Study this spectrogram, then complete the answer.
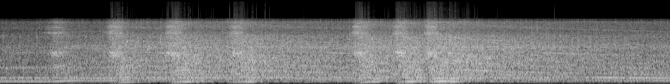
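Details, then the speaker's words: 1964 Pontiac Tempest inline-6 after a budget replacement carburetor: quick throttle blips pick up cleanly and settle back to idle without stumbling. Before, it nearly choked out when given gas; now clean throttle response. "It used to be before when I give it a little bit of gas, it almost wanted to choke out and you had to play with it to get it to come up. Now, we got this."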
